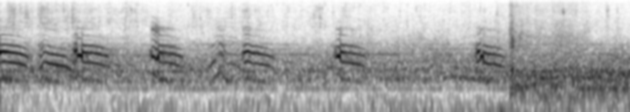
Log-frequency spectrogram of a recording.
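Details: Yellow-legged gulls contesting a fish: irregular, short, descending squawks, some doubled, with a sharp knock near the end and a faint low hum.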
